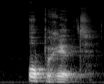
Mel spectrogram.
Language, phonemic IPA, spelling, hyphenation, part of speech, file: Dutch, /ˈɔprɪt/, oprit, op‧rit, noun, Nl-oprit.ogg
- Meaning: driveway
